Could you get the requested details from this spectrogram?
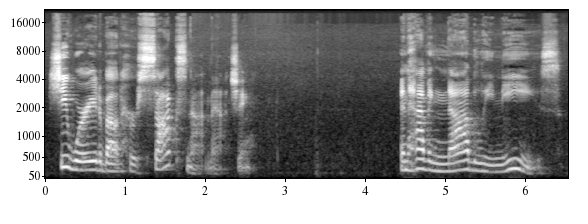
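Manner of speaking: put-on lively read-aloud for children; storybook reading. Teacher reading to children, lively storytelling voice. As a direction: tell it like a picture book to a class. Reads picture book to children.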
